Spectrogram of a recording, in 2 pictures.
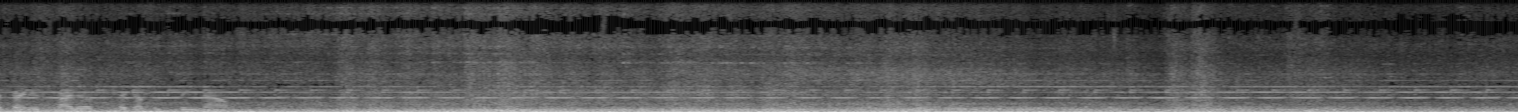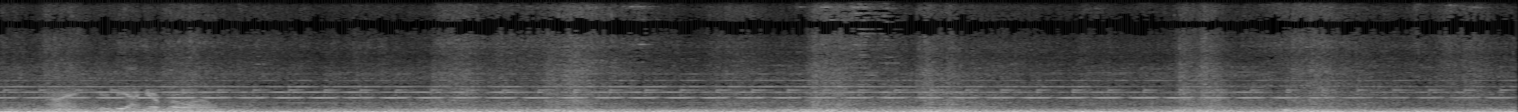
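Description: Union Pacific mixed freight train of autorack cars rolling through a grade crossing: a steady low rumble of wheels on rail with occasional clanks. The crossing's warning bell rings steadily over it.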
